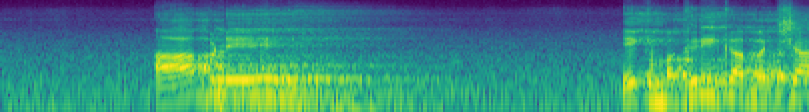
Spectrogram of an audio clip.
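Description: A man speaks loudly and with emphasis into a microphone, heard through a loudspeaker with echo.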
